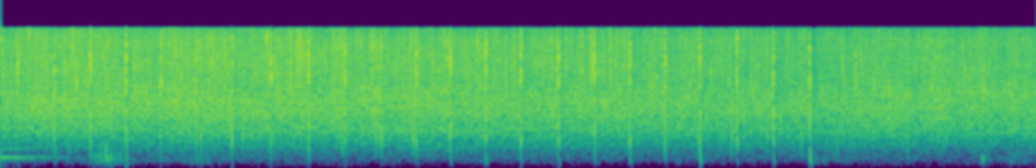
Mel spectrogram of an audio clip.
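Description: A crowd claps steadily and loudly for several seconds, a dense wash of many hands with sharp individual claps popping out, continuing without pause to the end, applauding a guest at the close of a two-hour conversation.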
